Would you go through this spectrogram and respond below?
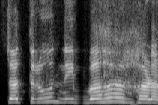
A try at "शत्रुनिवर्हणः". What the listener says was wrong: निवर, निवर जो ऊपर में र की मात्रा होती है ना, वो पहले बोली जाती है। निवर, हाँ, और विसर्ग को पूरा शुद्ध बोलिए, निवर्हणः।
